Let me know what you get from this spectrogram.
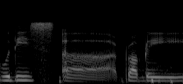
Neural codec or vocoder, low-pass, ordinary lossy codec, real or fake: none; 7.2 kHz; none; real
